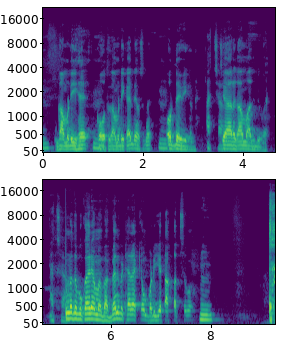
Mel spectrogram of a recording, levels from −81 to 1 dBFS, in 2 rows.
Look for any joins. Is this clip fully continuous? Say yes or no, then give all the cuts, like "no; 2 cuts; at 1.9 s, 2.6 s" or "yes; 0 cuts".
no; 1 cut; at 5.1 s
